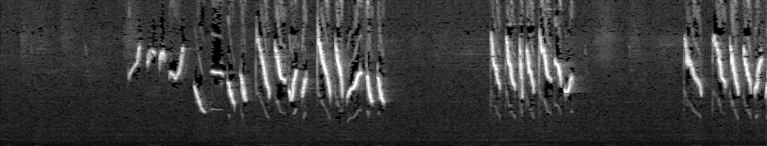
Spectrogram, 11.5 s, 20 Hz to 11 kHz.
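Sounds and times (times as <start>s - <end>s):
white-eye giving thin high descending twitters: 1.9s - 5.9s, 7.3s - 8.7s, 10.2s - 11.5s.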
